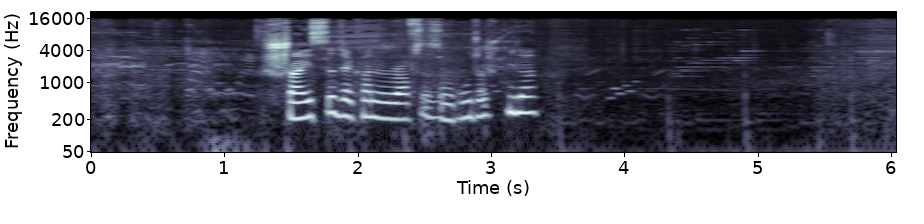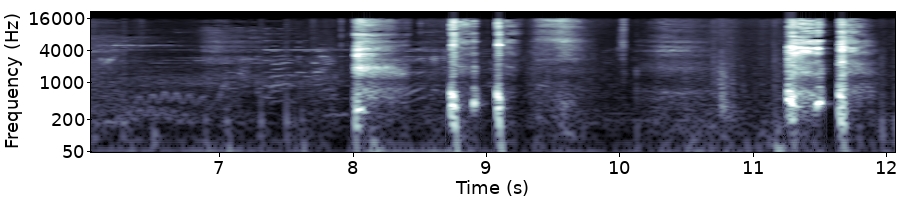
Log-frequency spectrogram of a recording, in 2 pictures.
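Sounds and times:
speech: 1.3 - 3.6
person having a coughing fit: 8.0 - 9.4, 11.2 - 12.0.

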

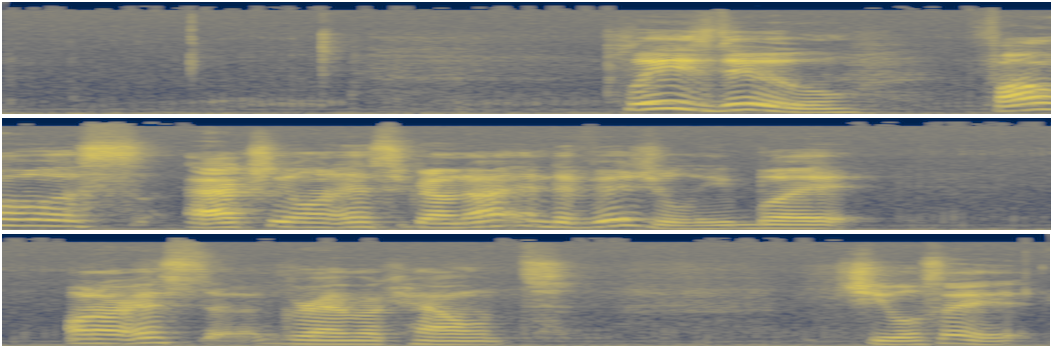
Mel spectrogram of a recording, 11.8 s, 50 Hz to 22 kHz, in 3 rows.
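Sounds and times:
cat purring: 0.7 - 1.4
speech: 2.3 - 7.2, 8.1 - 10.0, 11.0 - 11.7.

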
